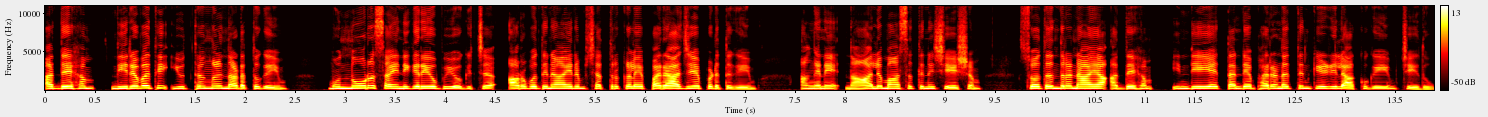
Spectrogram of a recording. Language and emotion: Malayalam, neutral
